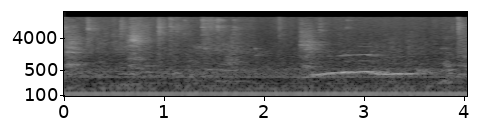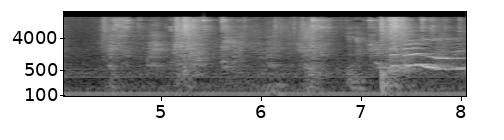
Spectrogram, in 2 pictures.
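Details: Fergie, a female Staffordshire Bull Terrier, jumps for a helium balloon after finding the loose end of its string. She gives thin, rising and falling whines at intervals, with voices and knocking in the room.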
